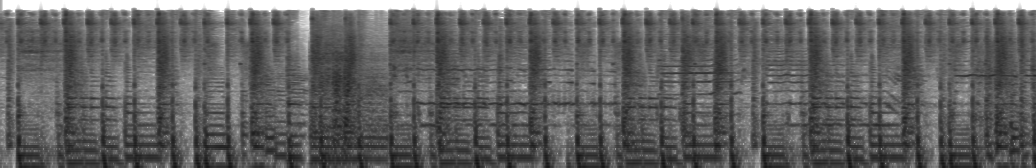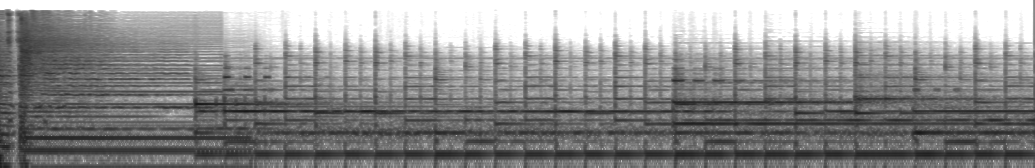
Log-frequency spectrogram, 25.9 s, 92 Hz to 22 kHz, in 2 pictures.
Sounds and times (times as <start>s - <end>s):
Music: 0.0s - 25.8s.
